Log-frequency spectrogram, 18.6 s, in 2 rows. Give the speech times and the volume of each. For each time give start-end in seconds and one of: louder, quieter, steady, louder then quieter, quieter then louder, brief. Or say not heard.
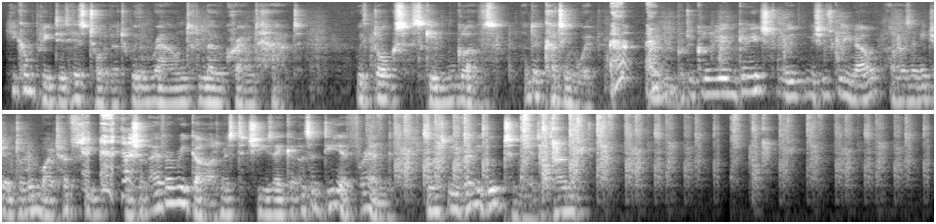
0.0-15.2 steady.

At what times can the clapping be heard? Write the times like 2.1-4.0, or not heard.
12.9-18.5.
